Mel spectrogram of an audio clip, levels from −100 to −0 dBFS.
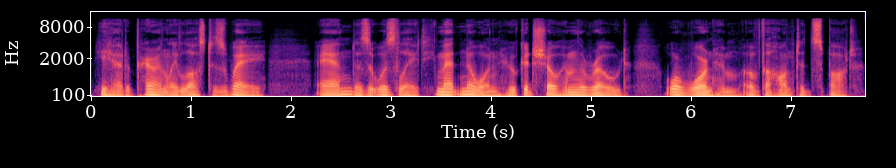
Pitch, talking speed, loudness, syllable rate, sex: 95 Hz, 215 wpm, -20 LUFS, 4.9 syllables/s, male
